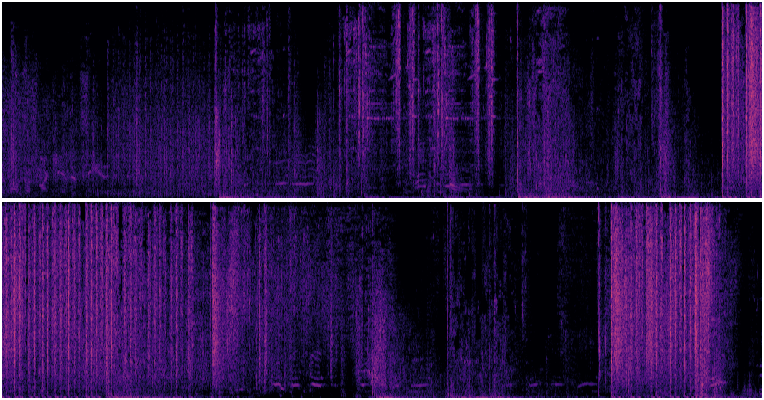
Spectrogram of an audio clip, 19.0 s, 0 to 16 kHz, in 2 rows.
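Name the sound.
gunfire from video game Battlefield 6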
